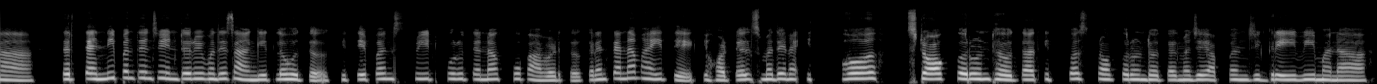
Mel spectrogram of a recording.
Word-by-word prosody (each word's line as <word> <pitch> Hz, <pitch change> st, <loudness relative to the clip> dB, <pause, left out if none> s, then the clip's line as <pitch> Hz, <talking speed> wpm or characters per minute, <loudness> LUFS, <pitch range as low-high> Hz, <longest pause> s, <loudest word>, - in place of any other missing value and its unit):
हां. 195 Hz, -3 st, -1 dB, 0.3 s
तर 240 Hz, -, +5 dB
त्यांनी 255 Hz, +1 st, +3 dB
पण 305 Hz, -1 st, -1 dB
त्यांचे 290 Hz, -1 st, -2 dB
इंटरव्ह्यू 255 Hz, 0 st, +1 dB
मध्ये 250 Hz, +1 st, +2 dB
सांगितलं 220 Hz, -2 st, +1 dB
होतं 205 Hz, -7 st, +2 dB
की 215 Hz, -, -5 dB
ते 230 Hz, -, +2 dB
पण 250 Hz, 0 st, -1 dB
स्ट्रीट 255 Hz, 0 st, -6 dB
फूड 250 Hz, -1 st, -1 dB
त्यांना 235 Hz, 0 st, -1 dB, 0.2 s
खूप 250 Hz, -2 st, -5 dB
आवडतं. 185 Hz, -3 st, -2 dB
कारण 225 Hz, +3 st, -1 dB
त्यांना 270 Hz, +1 st, -1 dB
माहिती 245 Hz, -6 st, -2 dB
आहे 175 Hz, -2 st, -1 dB
की 220 Hz, -, -9 dB
हॉटेल्समध्ये 220 Hz, +5 st, 0 dB
ना, 240 Hz, -, +1 dB
इतकं 260 Hz, +4 st, +1 dB, 0.4 s
स्टॉक 250 Hz, -2 st, +5 dB
करून 250 Hz, -1 st, +6 dB
ठेवतात, 215 Hz, -1 st, +2 dB
इतकं 245 Hz, +3 st, -4 dB
स्टॉक 235 Hz, -1 st, -3 dB
करून 225 Hz, -1 st, +2 dB
ठेवतात 205 Hz, -1 st, -1 dB
म्हणजे 210 Hz, +1 st, +1 dB
आपण 215 Hz, +1 st, -1 dB
जी 215 Hz, +2 st, -2 dB
ग्रेव्ही 215 Hz, 0 st, +2 dB
म्हणा 195 Hz, -3 st, +1 dB
230 Hz, 160 wpm, -22 LUFS, 210-250 Hz, 0.4 s, करून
